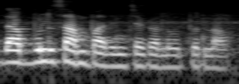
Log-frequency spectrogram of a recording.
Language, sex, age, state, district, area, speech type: Telugu, female, 30-45, Telangana, Warangal, rural, spontaneous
